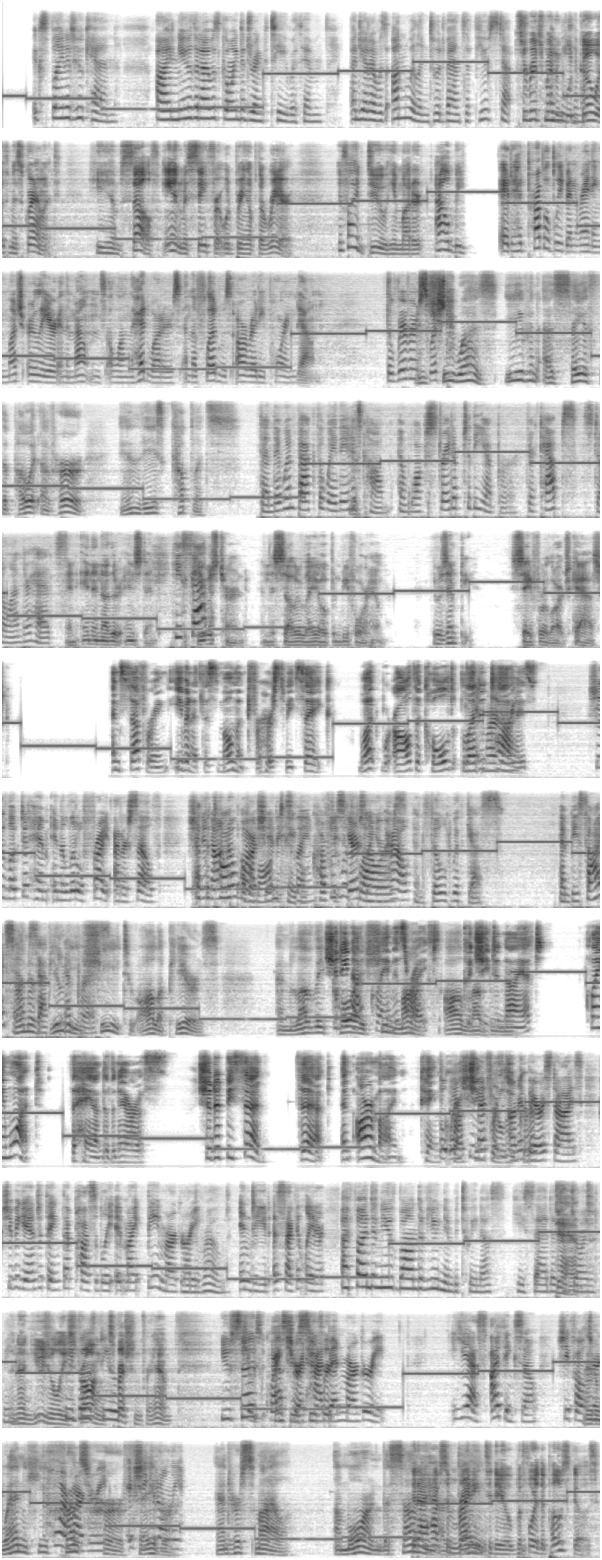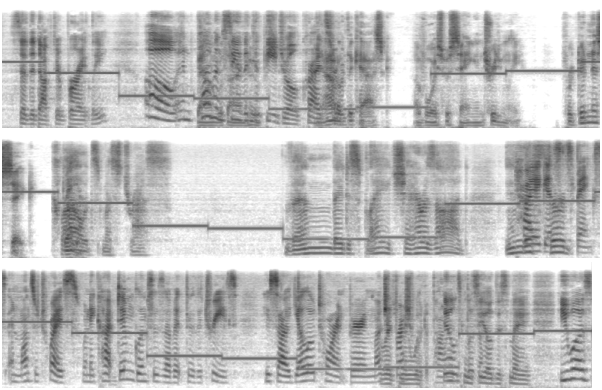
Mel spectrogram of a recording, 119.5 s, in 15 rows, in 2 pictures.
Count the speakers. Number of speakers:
8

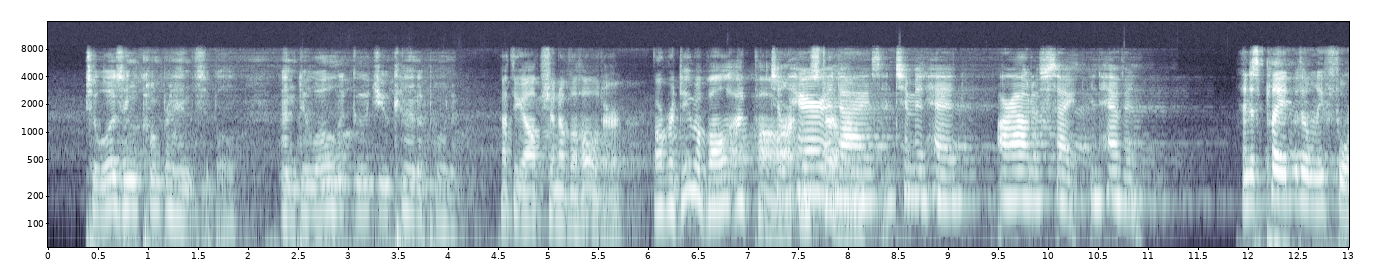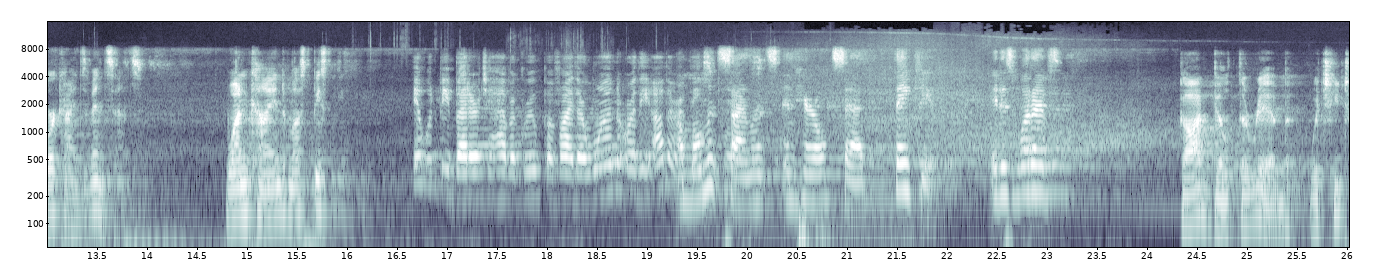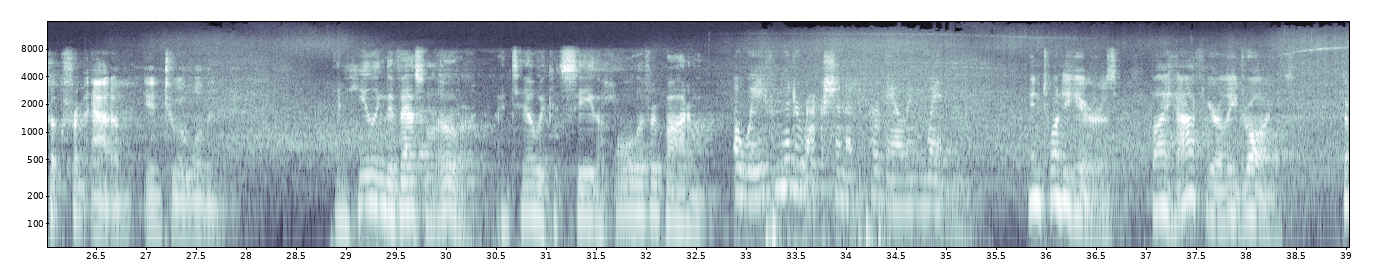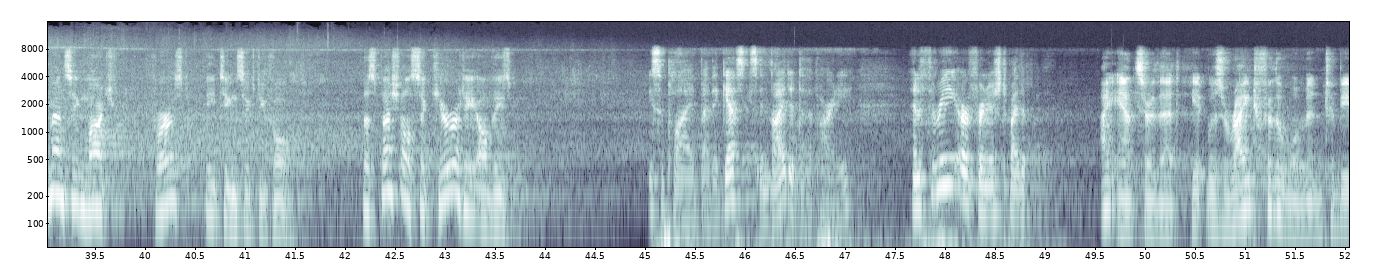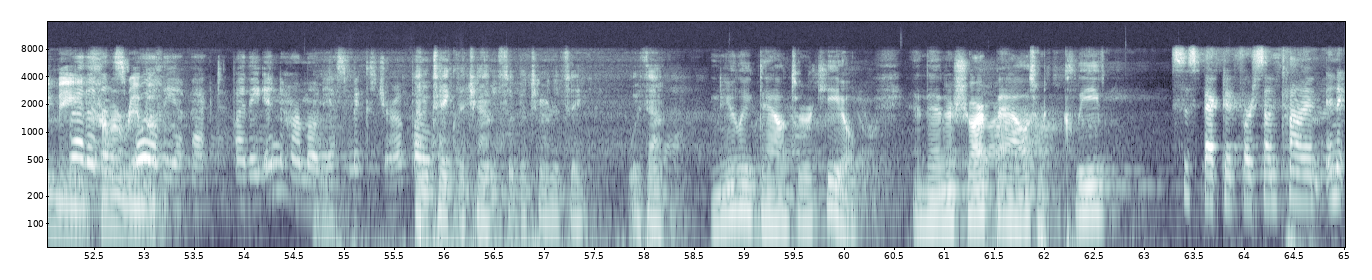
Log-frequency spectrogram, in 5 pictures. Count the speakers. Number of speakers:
9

